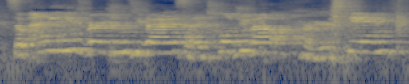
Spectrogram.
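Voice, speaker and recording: A woman's voice: high-pitched, lively intonation, quick pace. A middle-aged woman leading a workout class, encouraging, with short rhythmic coaching commands like a swim coach. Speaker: fitness instructor leading a home interval workout. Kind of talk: exercise class coaching, cueing moves. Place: small home gym room, indoors. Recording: very roomy echo, distant mic, faint noise.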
